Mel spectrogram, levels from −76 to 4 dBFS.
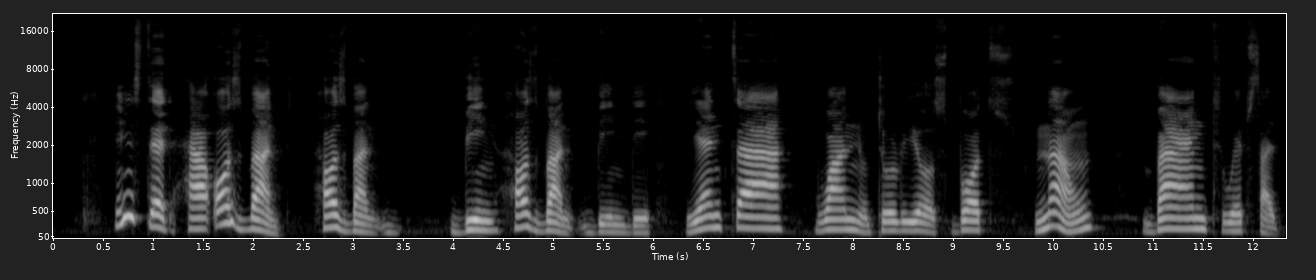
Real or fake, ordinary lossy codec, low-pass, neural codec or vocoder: real; none; none; none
